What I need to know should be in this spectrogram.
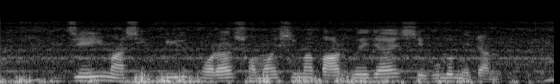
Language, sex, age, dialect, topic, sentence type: Bengali, female, 36-40, Standard Colloquial, banking, statement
